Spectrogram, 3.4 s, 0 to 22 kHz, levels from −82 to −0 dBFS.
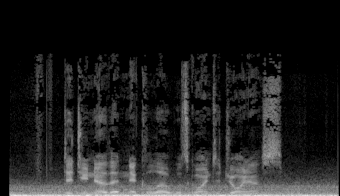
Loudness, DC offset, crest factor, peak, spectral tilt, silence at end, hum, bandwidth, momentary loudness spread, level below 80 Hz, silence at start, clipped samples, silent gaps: -17 LUFS; under 0.1%; 14 dB; -2 dBFS; -6.5 dB/octave; 0 s; none; 14 kHz; 2 LU; -16 dBFS; 0.1 s; under 0.1%; none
